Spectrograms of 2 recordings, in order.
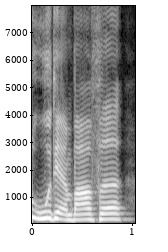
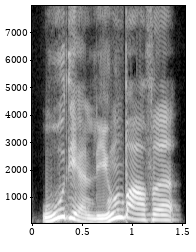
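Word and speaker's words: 五点零八分: số 0 ở giữa Phải đọc ra số 0 Ví dụ: 5 giờ 08 phút không đọc là “wǔ diǎn bā fēn” Mà là “wǔ diǎn líng bā fēn” Ví dụ như 10 giờ 5 phút.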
